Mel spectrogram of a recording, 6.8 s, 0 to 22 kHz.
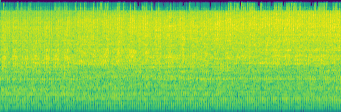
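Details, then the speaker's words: Toro Turfmaster 30-inch commercial mower with Kawasaki FJ180V engine, started on choke during service before oil change: steady even warm-up idle chug, not fully down, no misses or surging; healthy. "let it warm up nice idle that's not all the way down either all right we got to let it warm up"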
